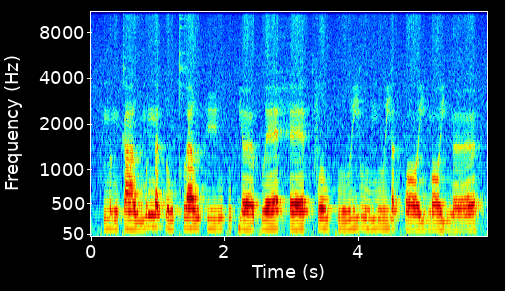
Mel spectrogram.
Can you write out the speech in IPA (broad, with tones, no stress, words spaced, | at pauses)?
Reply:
n̪ʊ˨˩ŋkaː˨˩wmʊ˥ŋ ɐ˨˥t̚o˨˩w kʷʰaː˧whyː˨˧ŋ kʷɐ˧p̚jœː˨˩kʷɛː˨˥ hɛː˨˥t̚ fo˧wkuː˨˥j uː˧muː˧jɐ˥k̚ pɔː˨˧jŋɔː˧j ŋœː˨˥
